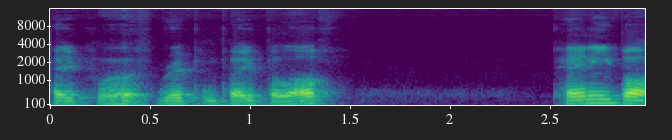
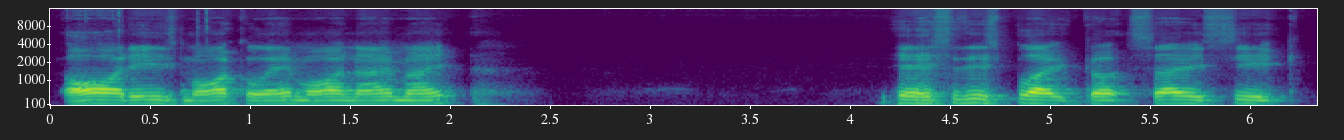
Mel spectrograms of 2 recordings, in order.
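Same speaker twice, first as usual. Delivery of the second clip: ordinary talk, nothing marked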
